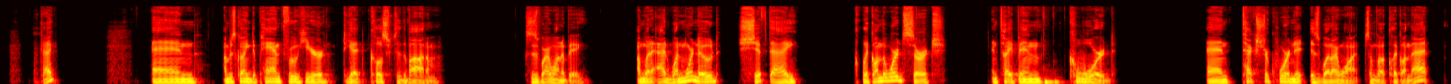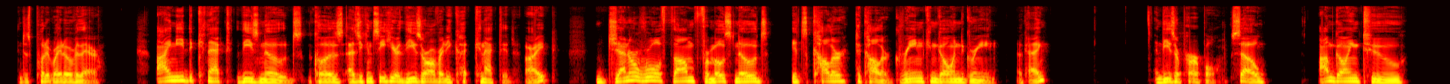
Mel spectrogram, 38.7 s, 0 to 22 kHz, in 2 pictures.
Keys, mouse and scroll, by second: 2.0-3.0 middle drag, 4.1-4.9 drag, 5.5-6.8 middle drag, 6.8-8.1 drag, 20.9 click, 22.2 middle click, 23.5-24.4 middle drag, 32.3 middle click, 33.7-36.4 middle drag.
